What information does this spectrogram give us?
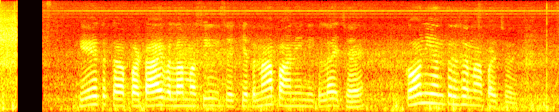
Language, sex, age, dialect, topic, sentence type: Maithili, male, 18-24, Angika, agriculture, question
